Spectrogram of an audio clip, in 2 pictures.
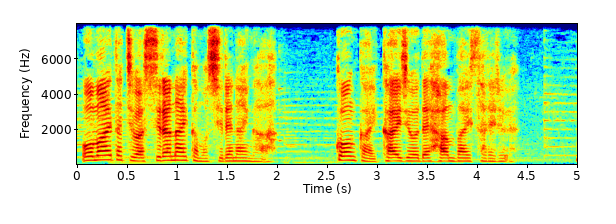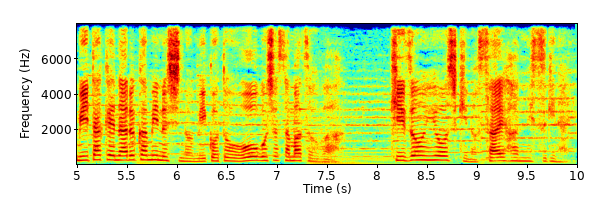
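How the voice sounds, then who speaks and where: Faint music plays behind a woman doing Japanese video game voice work, her mid-range voice fast and only lightly acted. Her character, a stern, dutiful military commander, comes across as formal, clipped and earnest.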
